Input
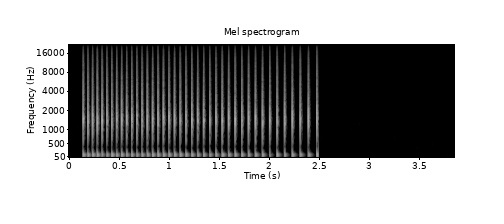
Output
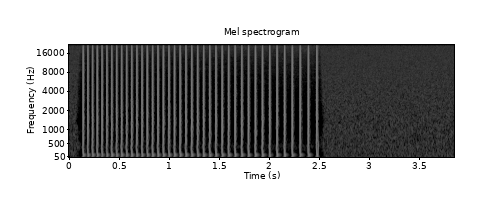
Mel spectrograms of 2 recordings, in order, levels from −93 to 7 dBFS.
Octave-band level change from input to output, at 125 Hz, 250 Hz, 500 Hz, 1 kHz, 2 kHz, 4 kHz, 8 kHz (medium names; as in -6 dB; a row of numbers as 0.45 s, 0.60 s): -13.0 dB, -3.5 dB, +2.5 dB, -11.5 dB, -11.5 dB, -1.0 dB, +6.0 dB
